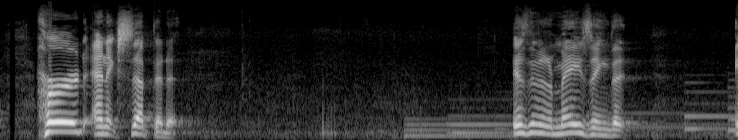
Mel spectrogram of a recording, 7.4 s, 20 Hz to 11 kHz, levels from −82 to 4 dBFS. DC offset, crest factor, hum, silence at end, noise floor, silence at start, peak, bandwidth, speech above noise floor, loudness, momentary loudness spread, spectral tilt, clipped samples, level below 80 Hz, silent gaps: under 0.1%; 20 dB; none; 0 s; -54 dBFS; 0.4 s; 0 dBFS; 8.6 kHz; 39 dB; -17 LUFS; 27 LU; -4.5 dB/octave; under 0.1%; -66 dBFS; none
